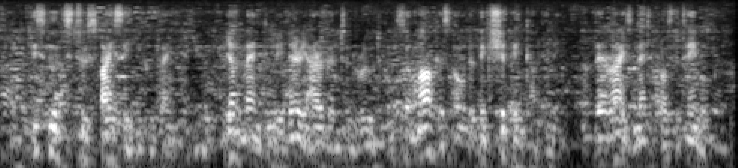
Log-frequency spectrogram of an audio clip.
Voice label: male, live rec; SiSEC11; underdetermined

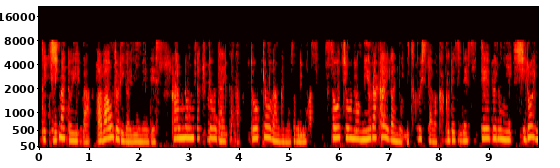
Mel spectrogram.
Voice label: female inst sim; SiSEC11; underdetermined

